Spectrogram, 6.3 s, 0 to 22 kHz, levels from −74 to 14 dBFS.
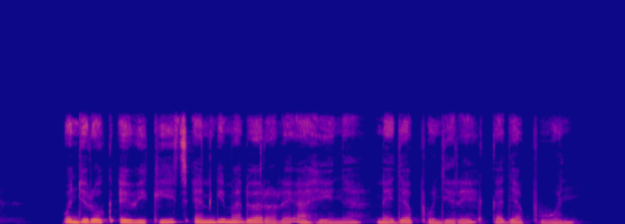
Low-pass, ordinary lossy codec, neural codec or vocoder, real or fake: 10.8 kHz; none; none; real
